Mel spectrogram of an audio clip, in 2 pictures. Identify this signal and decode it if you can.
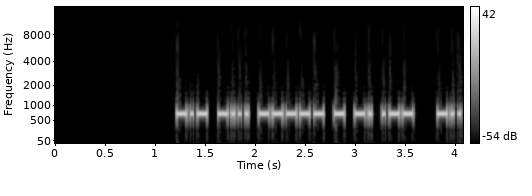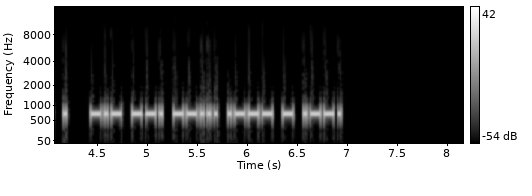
Morse code, heard as a keyed tone, about 34 wpm, 700 Hz. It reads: KB0TNW DE KG7JTP
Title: USA Callsign DE Callsign - 6 Characters - 35wpm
